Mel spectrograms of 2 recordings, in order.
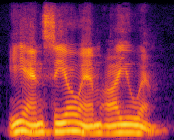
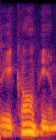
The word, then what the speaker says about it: encomium: You know, I mispronounced it a few weeks ago on the show. For some curious reason, I said encomium instead of encomium.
